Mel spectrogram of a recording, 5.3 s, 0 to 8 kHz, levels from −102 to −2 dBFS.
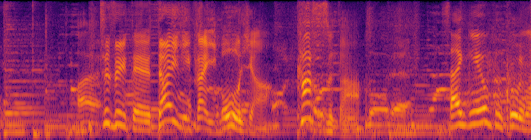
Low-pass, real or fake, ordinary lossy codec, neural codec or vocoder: none; fake; none; codec, 16 kHz, 2 kbps, X-Codec, HuBERT features, trained on balanced general audio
